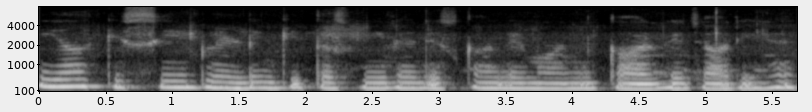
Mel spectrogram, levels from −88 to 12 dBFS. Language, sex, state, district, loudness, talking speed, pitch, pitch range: Hindi, female, Bihar, Gaya, -15 LUFS, 115 wpm, 195 Hz, 185-220 Hz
